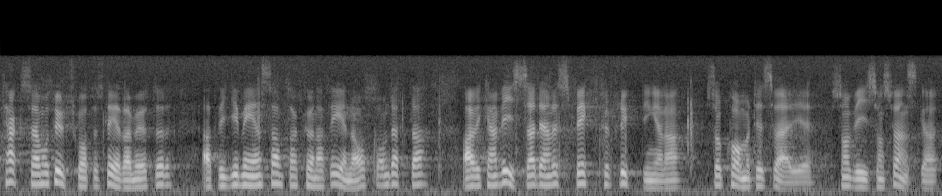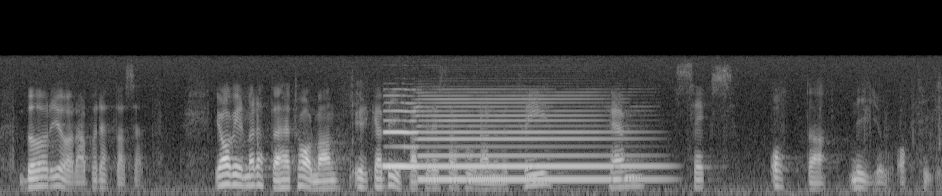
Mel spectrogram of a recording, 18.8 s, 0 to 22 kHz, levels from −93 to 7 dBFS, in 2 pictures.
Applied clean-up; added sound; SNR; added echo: none; Wind instrument, woodwind instrument; -4 dB; none.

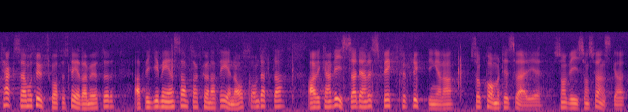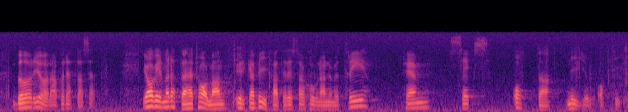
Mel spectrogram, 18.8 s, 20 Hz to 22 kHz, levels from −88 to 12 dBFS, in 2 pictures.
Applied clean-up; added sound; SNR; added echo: none; none; none; none.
